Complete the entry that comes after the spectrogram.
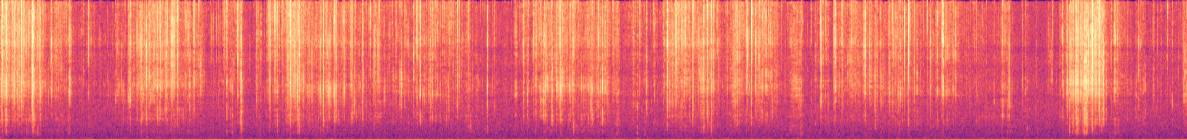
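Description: Pink slime mixed with shredded cellophane is stretched and squished between fingertips, giving a steady stream of bright, crinkly crackles and soft sticky squelches. The texture stays dense and irregular throughout, with a few sharper crackling bursts, the loudest near the end, over a low constant hum.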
